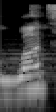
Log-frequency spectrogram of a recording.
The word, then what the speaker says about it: Lutz: Will Lutz, the guy who rhymes with Utz chips, man.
